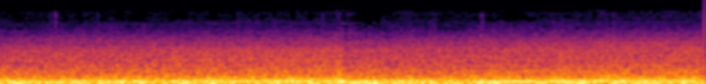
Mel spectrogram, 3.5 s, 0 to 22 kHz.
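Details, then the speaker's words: Budget Honda hybrid after checking the coils and replacing burnt spark plugs to fix a misfire, at freeway speed around 66 mph and accelerating through a turn: a smooth, even drone with no misfire or surging, though the transmission seems not to shift. "Right up to freeway speed. No problem. Accelerating through the turn here. No problem."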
